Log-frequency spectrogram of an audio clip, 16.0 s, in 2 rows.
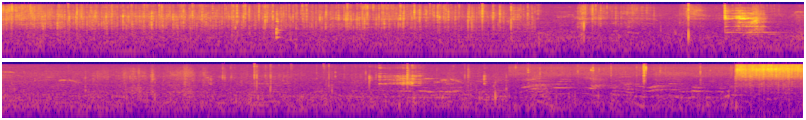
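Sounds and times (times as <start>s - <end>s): roti sizzling in oil: 0.0s - 8.2s, 9.0s - 16.0s
metal spatula clinking on pan: 7.2s - 7.9s.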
